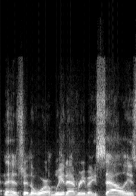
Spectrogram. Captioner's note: laughter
